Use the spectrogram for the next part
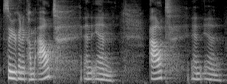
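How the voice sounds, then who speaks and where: A woman's voice: medium pitch, slow pace, a bit bright. A woman fitness instructor leading a workout at home, counting reps aloud and coaching with encouragement. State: out of breath at times.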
